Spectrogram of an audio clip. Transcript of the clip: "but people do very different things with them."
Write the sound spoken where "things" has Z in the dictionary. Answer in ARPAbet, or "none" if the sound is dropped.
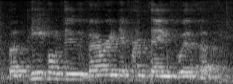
Z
